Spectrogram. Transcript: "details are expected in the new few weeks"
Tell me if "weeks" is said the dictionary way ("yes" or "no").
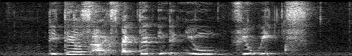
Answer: yes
